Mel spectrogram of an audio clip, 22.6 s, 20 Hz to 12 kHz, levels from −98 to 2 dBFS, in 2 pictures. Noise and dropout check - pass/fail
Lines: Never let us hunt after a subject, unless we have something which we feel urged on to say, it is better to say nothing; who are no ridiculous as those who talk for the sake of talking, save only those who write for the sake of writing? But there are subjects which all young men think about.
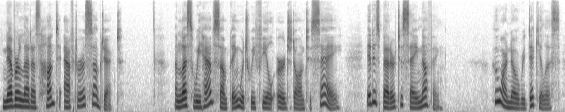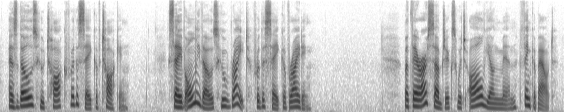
pass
